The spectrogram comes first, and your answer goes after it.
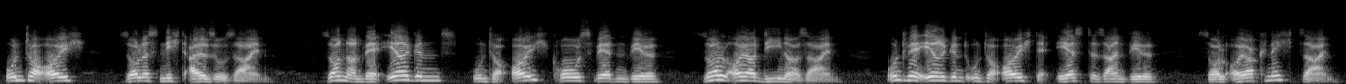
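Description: A man voicing a calm, authoritative male teacher in a solemn, measured scripture reading. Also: a little high. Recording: dull lo-fi recording.

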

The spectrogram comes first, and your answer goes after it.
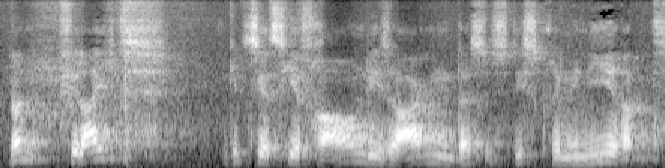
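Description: Male preacher, emphatic sermon delivery, dark tone, roomy hall sound. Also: medium pitch. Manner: earnest, emphatic, with slow stressed repetitions. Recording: roomy hall with faint background noise.

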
